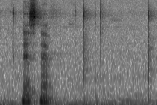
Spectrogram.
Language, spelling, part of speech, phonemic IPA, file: Turkish, nesne, noun, /nes.ne/, Tr tr nesne.ogg
- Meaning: object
